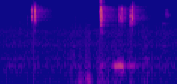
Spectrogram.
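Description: A few light clicks and taps from a hand handling a cheesecake on its metal pan base: a single click about half a second in, then a quick cluster of them in the second half.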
